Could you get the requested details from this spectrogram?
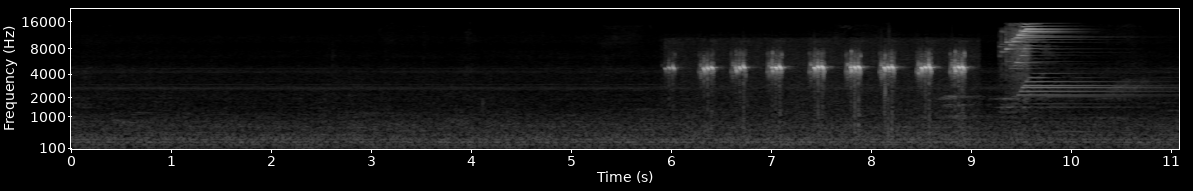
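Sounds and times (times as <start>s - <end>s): cricket chirping: 5.9s - 9.1s
shimmering chime sweep: 9.1s - 11.0s.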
